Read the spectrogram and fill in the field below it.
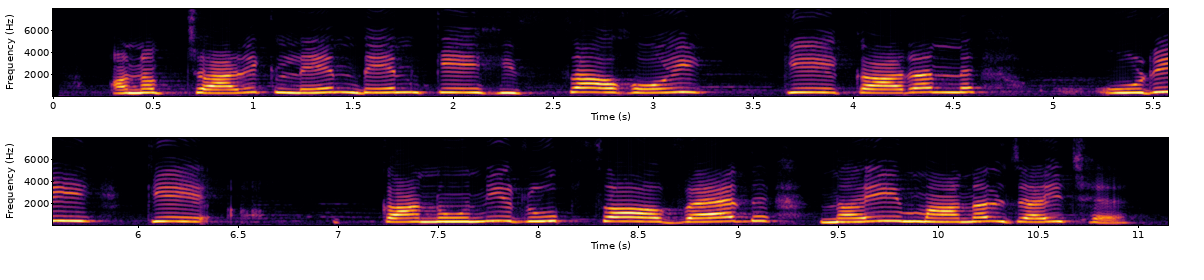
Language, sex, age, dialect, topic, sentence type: Maithili, female, 51-55, Eastern / Thethi, banking, statement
